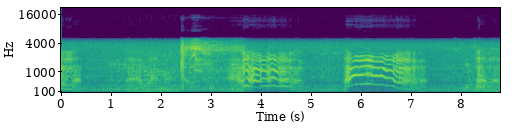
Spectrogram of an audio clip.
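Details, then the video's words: Female wolf-dog, a wolf, Chow, Malamute and Husky mix, known for 'talking': wavering, whiny, yodel-like vocal tones that rise and fall in pitch, two main drawn-out phrases of about a second each, with human voices underneath. "Talking Wolf Dog"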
